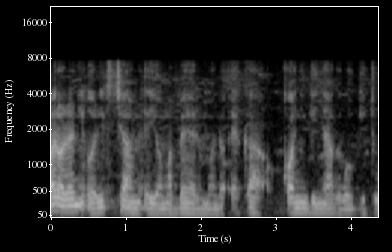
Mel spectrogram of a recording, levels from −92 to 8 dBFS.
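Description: No technical faults can be heard in this speech. It carries the band-limited sound of G.722 wideband telephone coding at what sounds like 64 kbit/s, with nothing above about 7.8 kHz and at most a faint trace of the coding.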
